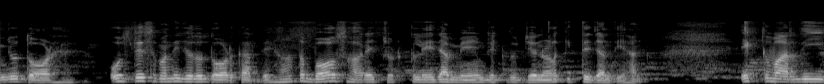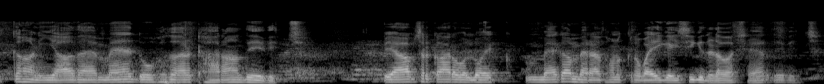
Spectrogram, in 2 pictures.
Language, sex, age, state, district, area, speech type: Punjabi, male, 18-30, Punjab, Muktsar, rural, spontaneous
